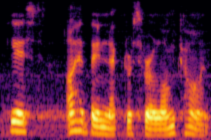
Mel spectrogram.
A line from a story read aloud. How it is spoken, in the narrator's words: said gently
